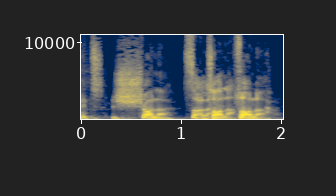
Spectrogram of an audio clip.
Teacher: Apparently it's pronounced Zola, as in a sharp Z in the front.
